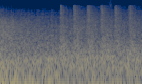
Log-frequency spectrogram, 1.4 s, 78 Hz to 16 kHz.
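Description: Rapid machine gun fire from a T-37 tank in the Combat Mission: Barbarossa to Berlin war game, a dense continuous burst of shots with no voices.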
